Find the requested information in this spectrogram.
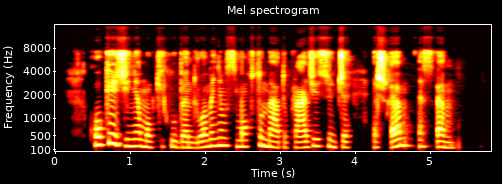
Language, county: Lithuanian, Klaipėda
